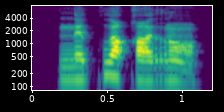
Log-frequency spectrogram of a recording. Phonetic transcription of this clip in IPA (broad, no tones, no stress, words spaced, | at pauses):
nɛkʷɤqɜ rɔ̃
